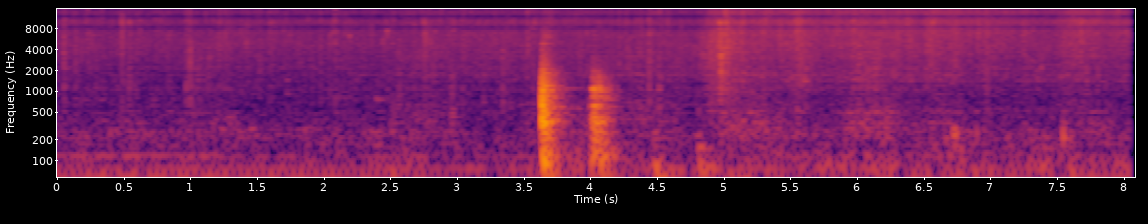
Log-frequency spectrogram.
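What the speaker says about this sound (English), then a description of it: "now that's hot, we're going to add the 4 shallots that we chopped up" Chopped shallots hit a hot pan for a beef burgundy, giving a sharp clatter and sizzle that eases into a soft, steady frying hiss, close but fairly quiet, with no talking.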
